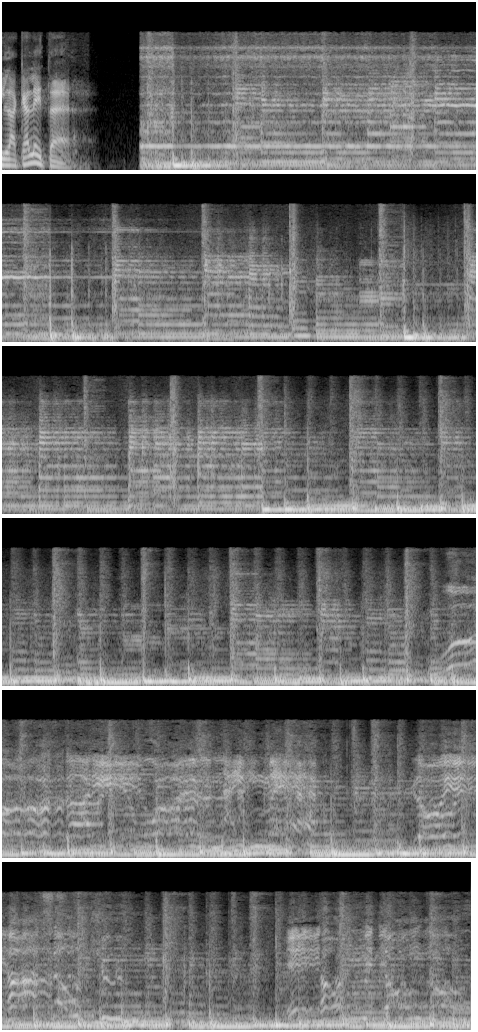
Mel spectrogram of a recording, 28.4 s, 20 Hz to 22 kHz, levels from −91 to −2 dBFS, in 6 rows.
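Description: Nothing stood out as a technical fault on listening.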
